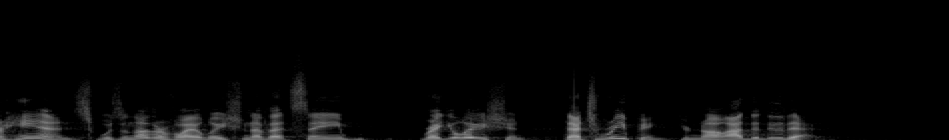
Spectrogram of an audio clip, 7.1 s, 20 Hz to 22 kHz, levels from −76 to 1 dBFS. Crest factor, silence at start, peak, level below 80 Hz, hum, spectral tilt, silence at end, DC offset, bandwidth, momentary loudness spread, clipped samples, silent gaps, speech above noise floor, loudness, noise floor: 24 dB; 0 s; -12 dBFS; -86 dBFS; none; -5 dB/octave; 1.05 s; under 0.1%; 13.5 kHz; 14 LU; under 0.1%; none; 45 dB; -35 LUFS; -80 dBFS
